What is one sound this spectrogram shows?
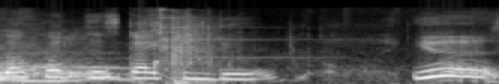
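A cartoon plant creature snaps its jaws with a chomping sound.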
